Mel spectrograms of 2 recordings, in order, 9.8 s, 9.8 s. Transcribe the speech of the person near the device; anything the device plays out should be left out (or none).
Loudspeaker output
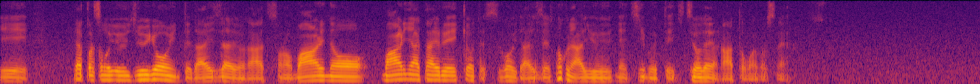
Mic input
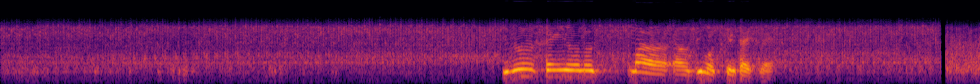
自分専用の、まあ、あの、ジムを作りたいですね。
